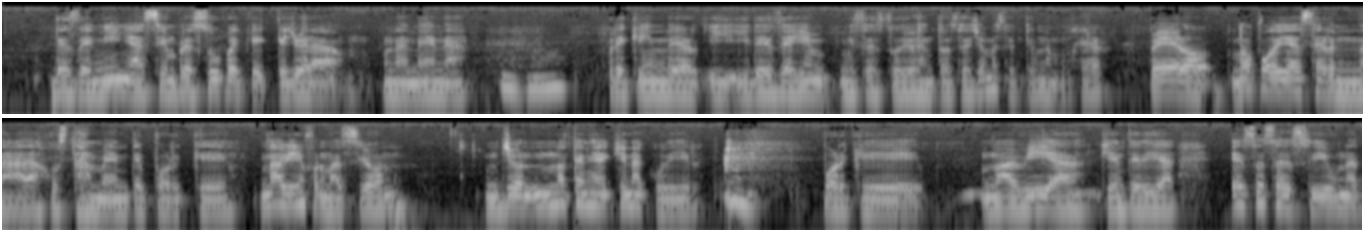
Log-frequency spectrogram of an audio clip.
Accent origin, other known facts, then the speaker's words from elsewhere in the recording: Santa Cruz, Bolivia; also born or lived in Beni; nací en el Beni, pero me crié en Santa Cruz desde mis 5 años, prácticamente toda mi vida. Tengo 26 años, soy modelo, actualmente soy Miss Santa Cruz Transsexual y Miss Bolivia Universo Transsexual.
